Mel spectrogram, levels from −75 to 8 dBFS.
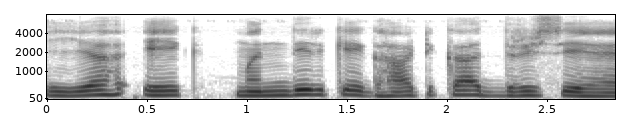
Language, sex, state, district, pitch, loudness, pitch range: Hindi, male, Jharkhand, Deoghar, 150 Hz, -14 LUFS, 140-165 Hz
